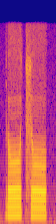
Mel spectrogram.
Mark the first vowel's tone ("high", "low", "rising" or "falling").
high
